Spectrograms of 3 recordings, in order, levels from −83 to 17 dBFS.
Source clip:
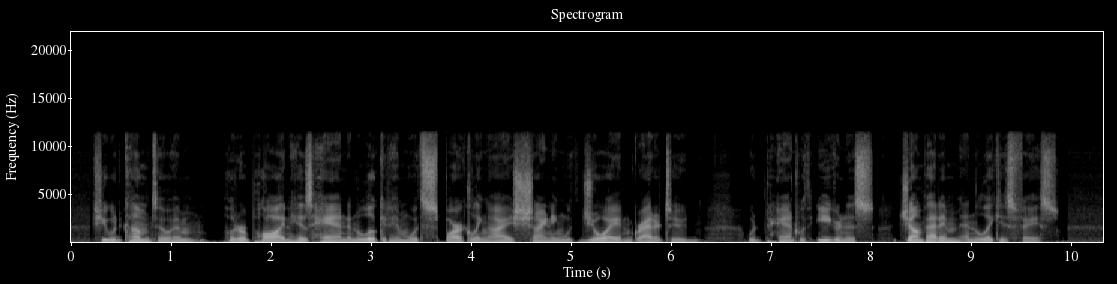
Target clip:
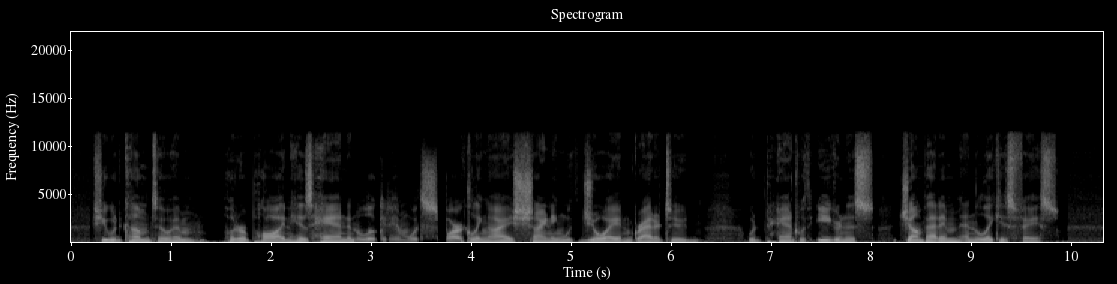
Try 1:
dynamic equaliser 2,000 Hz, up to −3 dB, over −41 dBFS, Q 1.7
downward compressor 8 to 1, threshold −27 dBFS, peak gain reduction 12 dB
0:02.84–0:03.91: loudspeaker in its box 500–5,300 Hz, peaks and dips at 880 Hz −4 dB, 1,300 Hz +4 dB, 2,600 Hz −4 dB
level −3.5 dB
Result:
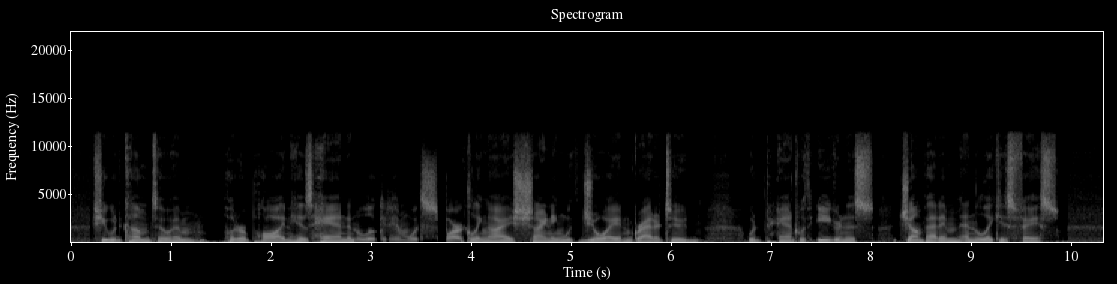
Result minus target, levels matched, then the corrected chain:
downward compressor: peak gain reduction +6 dB
dynamic equaliser 2,000 Hz, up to −3 dB, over −41 dBFS, Q 1.7
downward compressor 8 to 1, threshold −20 dBFS, peak gain reduction 6 dB
0:02.84–0:03.91: loudspeaker in its box 500–5,300 Hz, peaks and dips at 880 Hz −4 dB, 1,300 Hz +4 dB, 2,600 Hz −4 dB
level −3.5 dB

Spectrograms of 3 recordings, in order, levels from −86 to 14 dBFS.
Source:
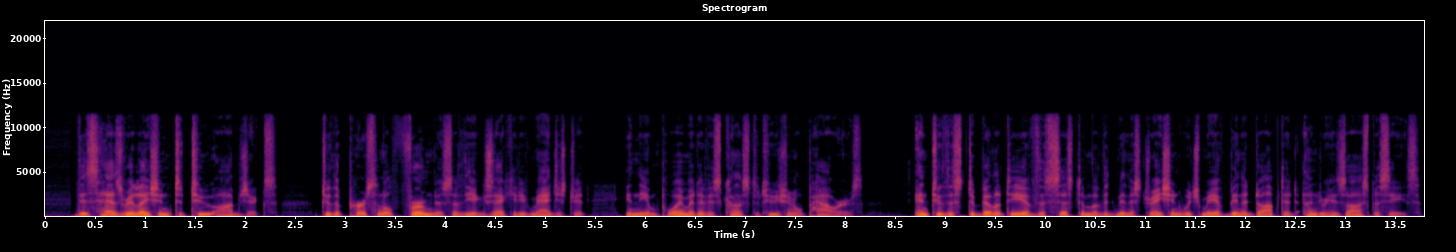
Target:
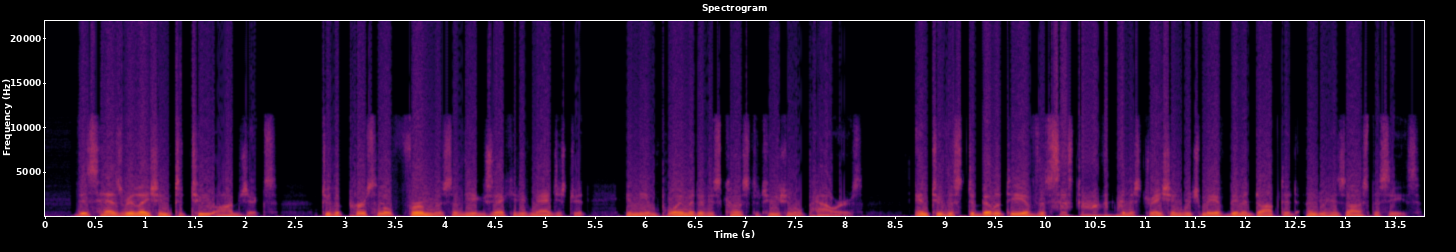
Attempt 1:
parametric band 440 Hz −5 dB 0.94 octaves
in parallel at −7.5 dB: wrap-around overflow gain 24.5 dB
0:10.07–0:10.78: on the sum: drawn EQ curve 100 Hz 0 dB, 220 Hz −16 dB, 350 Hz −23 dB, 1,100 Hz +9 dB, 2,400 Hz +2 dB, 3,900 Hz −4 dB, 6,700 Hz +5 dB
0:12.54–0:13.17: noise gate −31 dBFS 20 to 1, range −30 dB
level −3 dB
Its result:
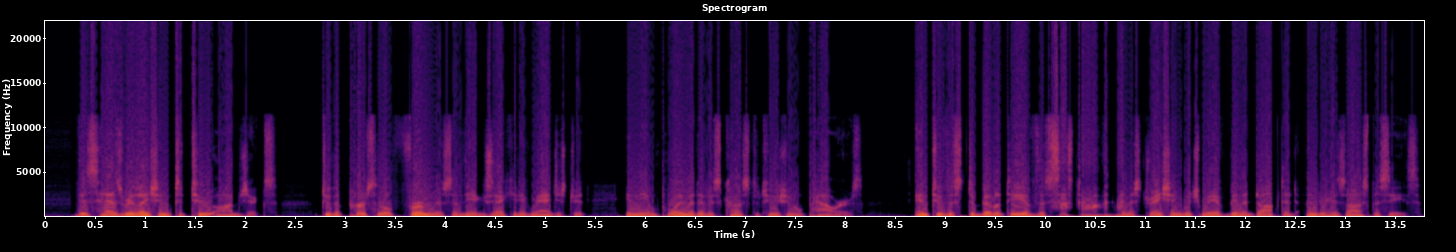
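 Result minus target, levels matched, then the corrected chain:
500 Hz band −5.0 dB
parametric band 440 Hz +5.5 dB 0.94 octaves
in parallel at −7.5 dB: wrap-around overflow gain 24.5 dB
0:10.07–0:10.78: on the sum: drawn EQ curve 100 Hz 0 dB, 220 Hz −16 dB, 350 Hz −23 dB, 1,100 Hz +9 dB, 2,400 Hz +2 dB, 3,900 Hz −4 dB, 6,700 Hz +5 dB
0:12.54–0:13.17: noise gate −31 dBFS 20 to 1, range −30 dB
level −3 dB

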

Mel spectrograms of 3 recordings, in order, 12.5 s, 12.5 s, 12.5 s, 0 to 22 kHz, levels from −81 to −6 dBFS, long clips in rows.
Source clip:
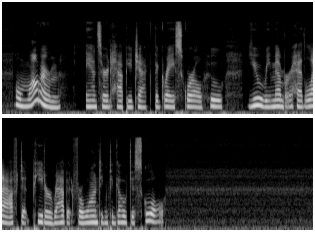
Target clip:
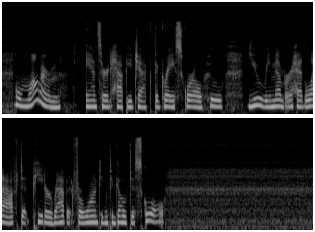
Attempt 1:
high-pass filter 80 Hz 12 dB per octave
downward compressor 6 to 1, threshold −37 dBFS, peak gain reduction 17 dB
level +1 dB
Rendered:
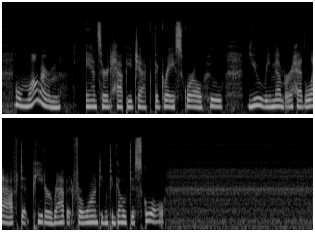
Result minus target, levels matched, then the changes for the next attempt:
8,000 Hz band +3.0 dB
add after high-pass filter: dynamic equaliser 7,200 Hz, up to −7 dB, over −55 dBFS, Q 1.5

